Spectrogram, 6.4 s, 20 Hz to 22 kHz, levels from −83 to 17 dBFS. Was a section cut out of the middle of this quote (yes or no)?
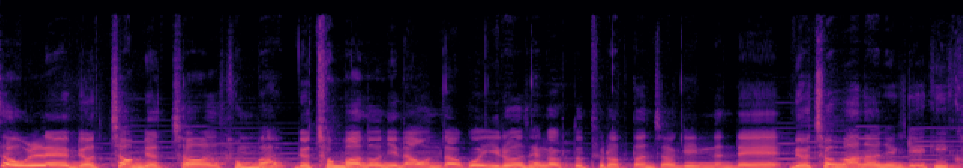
yes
